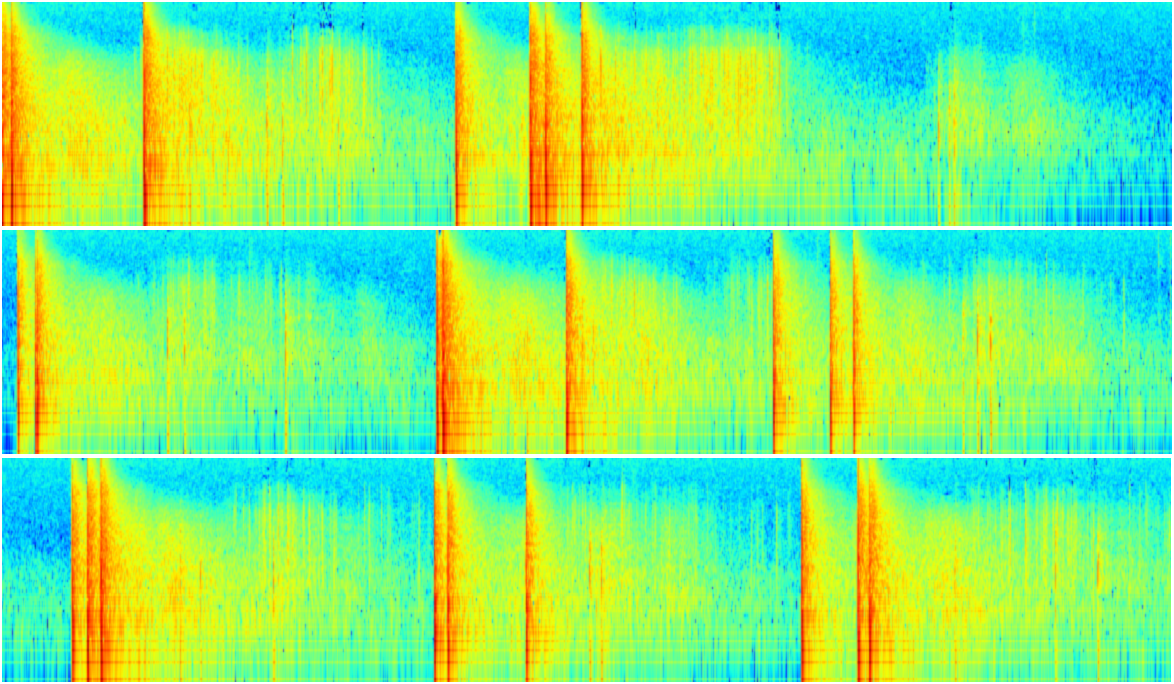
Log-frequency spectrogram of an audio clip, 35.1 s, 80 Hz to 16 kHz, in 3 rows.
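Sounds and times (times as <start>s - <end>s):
faint firework pops: 1.2s - 3.8s, 9.3s - 10.6s, 13.1s - 23.5s, 24.1s - 35.0s.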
